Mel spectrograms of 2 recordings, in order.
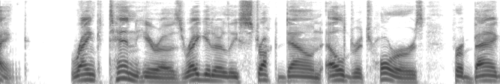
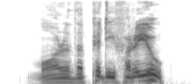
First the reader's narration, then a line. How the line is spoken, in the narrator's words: slurred Gorm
